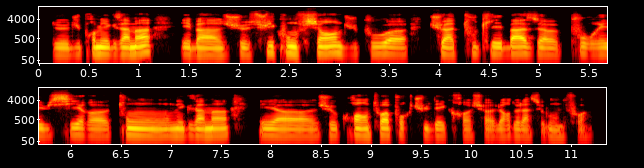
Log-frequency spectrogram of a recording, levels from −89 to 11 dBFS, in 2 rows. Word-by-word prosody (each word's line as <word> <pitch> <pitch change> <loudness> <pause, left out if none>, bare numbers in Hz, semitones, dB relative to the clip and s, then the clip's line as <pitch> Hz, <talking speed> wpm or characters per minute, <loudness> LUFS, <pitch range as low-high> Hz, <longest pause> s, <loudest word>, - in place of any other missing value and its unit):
du 100 -1 -4
du 100 +2 -8
1er 105 0 +2
examen 100 +4 +4 0.3
et 100 -1 -1
bah, 95 -1 +3
je 100 +2 0
suis 110 +4 0
confiant, 110 +1 +5
du 100 -3 -7
coup, 110 +1 -2
heu, 100 -1 +1 0.2
tu - - +2
as 100 - +5
toutes 105 -2 -4
les 105 -1 0
bases, 110 0 +4
heu, 95 -1 0
pour 100 -2 -7
réussir, 100 0 +2
heu, 95 -1 -3
ton 95 -2 -2
examen 100 +1 -1 0.3
et 100 0 -3
heu, 95 -1 -1
je - - -2
crois 105 +2 0
en 95 - -1
toi 100 -1 +1
pour - - -10
que - - -13
tu - - -5
le 95 - -14
décroches, 95 -1 -6
heu, 90 - -5
lors 95 +1 -6
de 95 - -8
la 90 -1 -4
2de 85 -3 -8
fois. - - -13
100 Hz, 210 wpm, -25 LUFS, 95-105 Hz, 0.3 s, confiant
